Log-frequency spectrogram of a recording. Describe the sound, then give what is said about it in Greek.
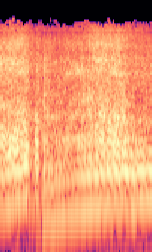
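A Lancia Delta rally car engine revs loudly, its tone briefly dropping then climbing back into a sustained, rising growl, with no voices present. “Τι να πει κανείς για αυτό το αυτοκίνητο.”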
